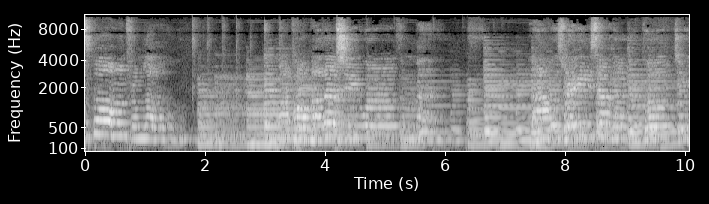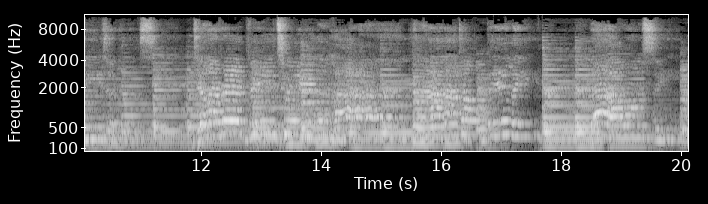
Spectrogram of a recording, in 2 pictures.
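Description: A woman singing to her own grand piano accompaniment, the piano playing chords in a steady rhythm under the vocal line.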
